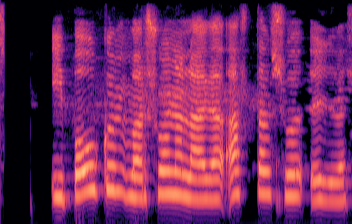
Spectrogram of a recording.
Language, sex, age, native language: Icelandic, female, 12, Icelandic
